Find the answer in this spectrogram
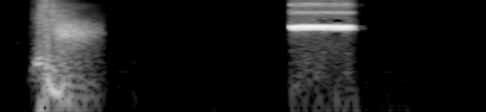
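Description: Editing sound effects: a quick whoosh about a fifth of a second in, then, about a second and a half in, a short, loud, shrill whistle tone lasting about a third of a second.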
